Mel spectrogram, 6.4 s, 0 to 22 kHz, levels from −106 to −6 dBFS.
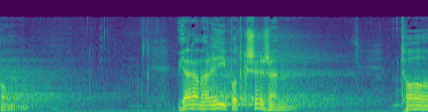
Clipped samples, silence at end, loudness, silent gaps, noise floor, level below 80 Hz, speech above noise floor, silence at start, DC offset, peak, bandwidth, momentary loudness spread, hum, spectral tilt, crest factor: under 0.1%; 0 s; -18 LUFS; none; -51 dBFS; -46 dBFS; 34 dB; 0 s; under 0.1%; -2 dBFS; 11.5 kHz; 23 LU; none; -4.5 dB/octave; 20 dB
